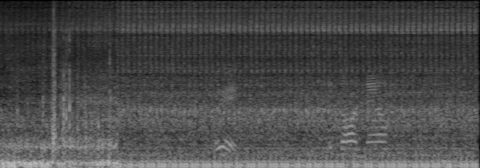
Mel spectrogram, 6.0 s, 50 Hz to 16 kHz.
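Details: Sears GT18 garden tractor's small engine idling with a light quick tick on the beat from the left intake valve having too much gap; owner plans to replace the valve or weld its tip.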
